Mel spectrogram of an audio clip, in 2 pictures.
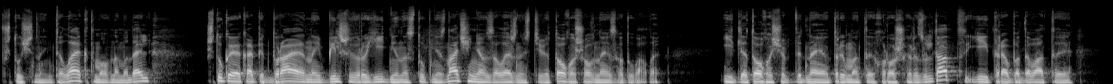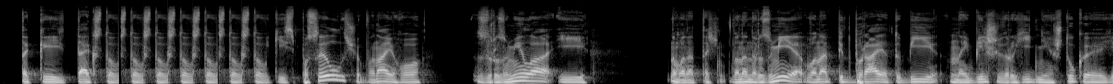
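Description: CD stuck on one turn, 12.31 to 13.79 s, in speech after "їй треба давати такий": a scratch keeps throwing the laser back, so a 247 ms slice repeats six times, muting at each jump, before "якийсь посил щоб вона".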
